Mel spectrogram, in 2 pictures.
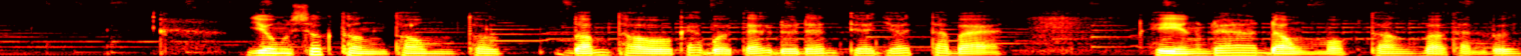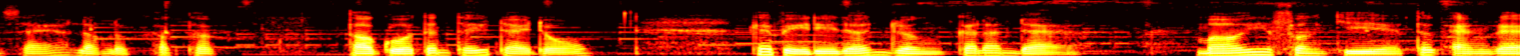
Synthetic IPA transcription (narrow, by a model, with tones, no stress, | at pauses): zʊ̰˨˩ŋ͡msə˦˥t̚t̪ʰə˨˩nt̪ʰə˧wŋ͡mt̪ʰɗ̪ə˨˦mt̪ʰə˧wkaː˦˥k̚ɓo̰˧˩jt̪aː˦˥k̚ɗɨ˧əɗe˨˦nt̪ʰe˨˦zəː˨˦jt̪aː˧ɓa̰ː˧˨ | hḭ˧˨ənzaː˧ɗə˨˩wŋ͡mmo˨˩t̚t̪ʰə˧nvaː˨˩wt̪ʰa˨˩jŋ̟vi˧ənsaː˨˦lə̰˧˩nlɨ˨˩k̚xə˦˥k͡p̚t̪ʰɨ˨˩k̚ | t̪ɔ˨˩ku˨˩ət̪ï˨˦ŋ̟t̪ʰi˨˦t͡ɕa˨˩jɗu˧˩˨ | kaː˦˥k̚vḭ˧˨ɗi˧ɗe˨˦nzɨ˨˩ŋkaː˧˩laː˧nɗaː˨˩ | məː˨˦jfə˧nt͡ɕi˧ət̪ʰɨ˦˥k̚ʔaː˧nzaː˧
